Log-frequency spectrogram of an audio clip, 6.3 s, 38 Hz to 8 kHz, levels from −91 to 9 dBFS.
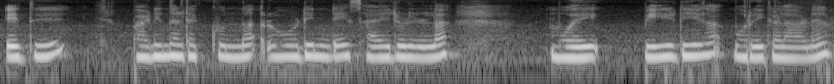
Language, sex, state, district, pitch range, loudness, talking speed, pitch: Malayalam, female, Kerala, Kozhikode, 210-225 Hz, -17 LUFS, 75 wpm, 215 Hz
